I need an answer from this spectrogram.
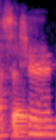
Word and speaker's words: Saturnian: people of a certain type, especially like the Saturnian? Is that how you say it? Yeah, Saturnian, Saturn.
